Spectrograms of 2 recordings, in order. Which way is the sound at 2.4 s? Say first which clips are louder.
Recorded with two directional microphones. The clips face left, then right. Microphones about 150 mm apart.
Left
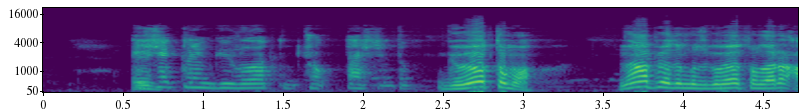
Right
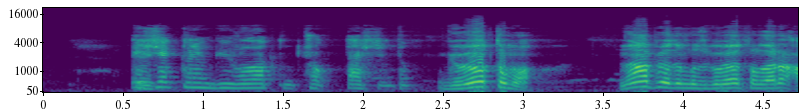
Left 2 dB; 10° left (ahead or behind).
